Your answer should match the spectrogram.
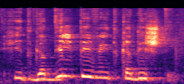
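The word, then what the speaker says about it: והתגדלתי והתקדשתי: Hitgadilti v'hitkadishti. Ah, okay, that's grammar. Let's keep the grammar now. But that's the way to say it.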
